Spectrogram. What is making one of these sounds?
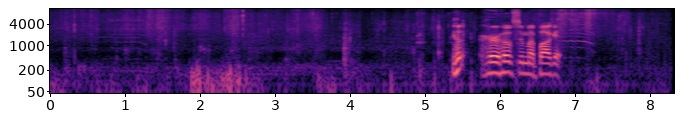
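A goat munches and crunches dry hay up close.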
